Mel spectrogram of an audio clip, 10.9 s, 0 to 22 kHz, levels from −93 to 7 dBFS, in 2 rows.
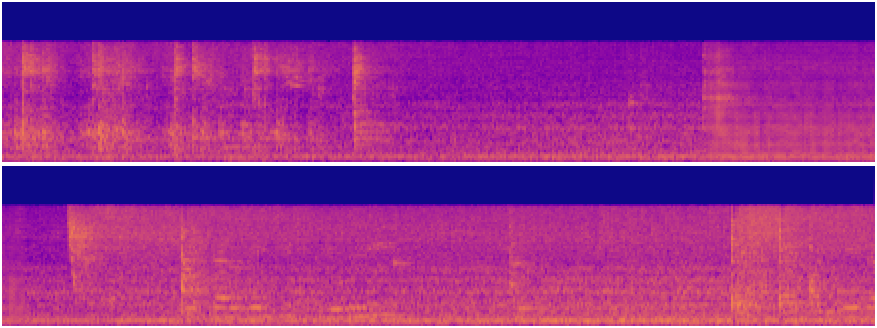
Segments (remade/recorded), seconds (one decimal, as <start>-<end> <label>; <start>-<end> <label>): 0.0-4.4 recorded; 4.4-5.6 remade; 5.6-10.9 recorded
